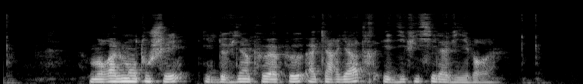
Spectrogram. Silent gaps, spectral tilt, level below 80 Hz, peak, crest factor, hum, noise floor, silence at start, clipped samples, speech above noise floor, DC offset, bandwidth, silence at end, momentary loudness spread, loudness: none; -7.5 dB/octave; -48 dBFS; 0 dBFS; 18 dB; none; -54 dBFS; 0.05 s; under 0.1%; 36 dB; under 0.1%; 11 kHz; 0.85 s; 12 LU; -19 LUFS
